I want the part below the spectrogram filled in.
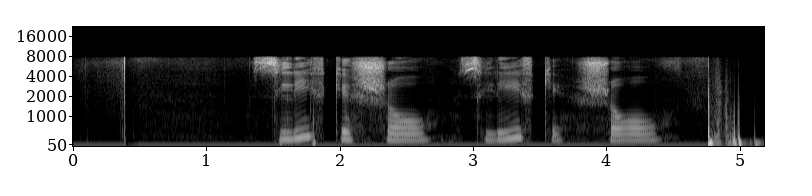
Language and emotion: Russian, neutral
